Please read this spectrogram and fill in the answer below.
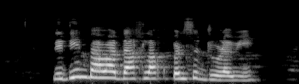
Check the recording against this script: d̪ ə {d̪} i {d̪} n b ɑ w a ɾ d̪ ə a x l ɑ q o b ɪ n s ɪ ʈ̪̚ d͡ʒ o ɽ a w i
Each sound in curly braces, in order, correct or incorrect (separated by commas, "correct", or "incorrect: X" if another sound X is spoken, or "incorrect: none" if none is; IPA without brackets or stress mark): correct, incorrect: none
